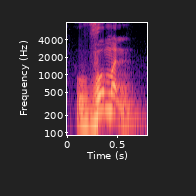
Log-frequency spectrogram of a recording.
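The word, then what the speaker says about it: women: और अब ये पढ़ा भी अलग तरीके से जाएगा, अब ये वुमन नहीं होगा, ये पढ़ा जाएगा विमेन, विमेन, विमेन, ठीक है दोस्तों।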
